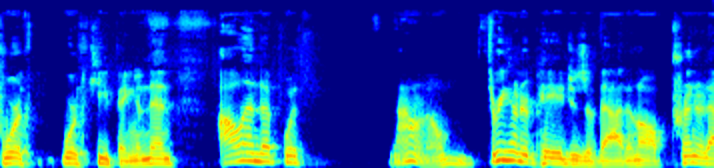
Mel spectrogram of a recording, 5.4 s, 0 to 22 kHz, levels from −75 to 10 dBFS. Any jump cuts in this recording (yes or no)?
no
